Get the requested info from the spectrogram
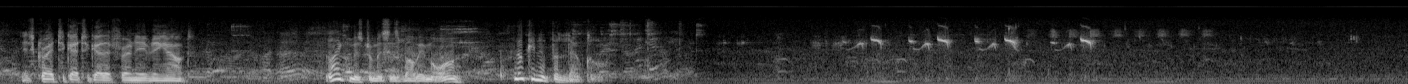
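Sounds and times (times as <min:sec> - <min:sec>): faint steady hum: 0:00.0 - 0:14.0
small songbird chirping: 0:07.1 - 0:13.8.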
